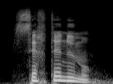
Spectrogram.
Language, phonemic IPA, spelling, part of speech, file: French, /sɛʁ.tɛn.mɑ̃/, certainement, adverb, Fr-certainement.ogg
- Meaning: 1. certainly (with certainty, without doubt) 2. probably (very likely, although not entirely sure)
